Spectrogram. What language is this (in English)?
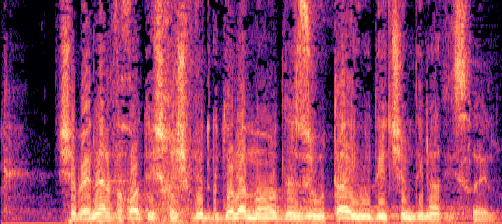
Hebrew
